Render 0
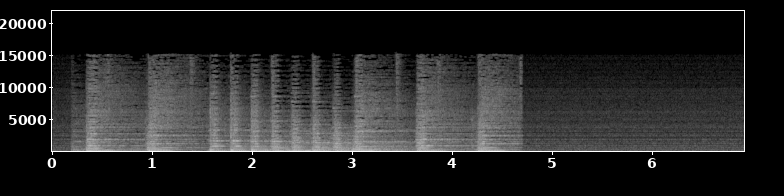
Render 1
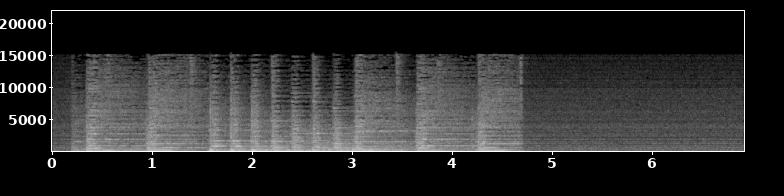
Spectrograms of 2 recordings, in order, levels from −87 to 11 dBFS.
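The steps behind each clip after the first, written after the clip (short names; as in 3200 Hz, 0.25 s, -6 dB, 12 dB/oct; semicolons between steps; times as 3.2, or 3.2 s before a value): comb 4.6 ms, depth 66%; in parallel at -1 dB: compressor, threshold -24 dBFS, peak gain reduction 12 dB; on the sum: reverb RT60 0.80 s, pre-delay 5 ms, DRR 11.5 dB; gain -1 dB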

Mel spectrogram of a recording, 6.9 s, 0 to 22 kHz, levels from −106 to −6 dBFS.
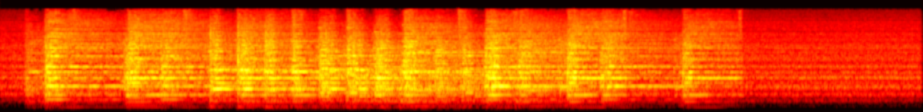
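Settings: HPF 910 Hz 24 dB/oct; notch 6900 Hz, Q 26; echo 0.866 s -4.5 dB; gain -4 dB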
